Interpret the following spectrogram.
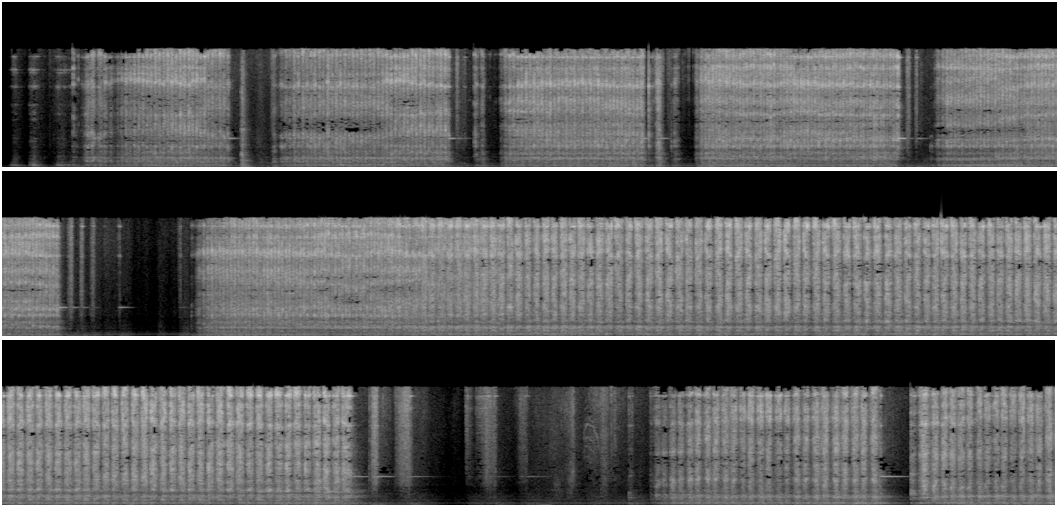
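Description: A hand file rasping across the edge bevel of a steel round-knife blade. Separate strokes of a second or two with short breaks over the first ten seconds or so, then one long unbroken stretch of filing, a pause of a few seconds, and filing again near the end.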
